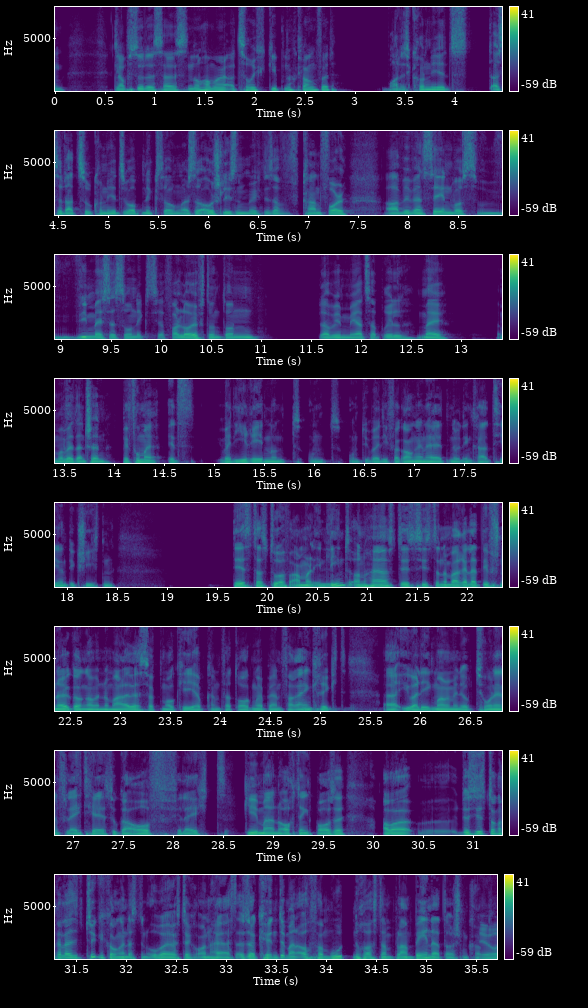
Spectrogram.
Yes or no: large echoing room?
no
